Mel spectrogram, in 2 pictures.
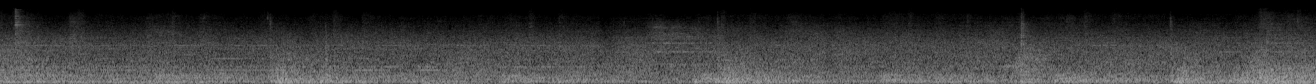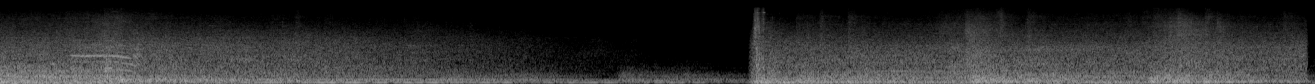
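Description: Soundtrack of an industrial safety film playing back: music over a dense, noisy bed of sound. It fades toward twenty seconds in, drops out for a moment, then returns.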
